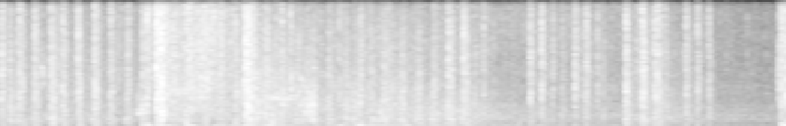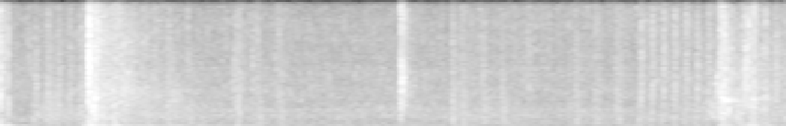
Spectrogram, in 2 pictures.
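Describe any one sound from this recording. A tank engine rumbles nearby.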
